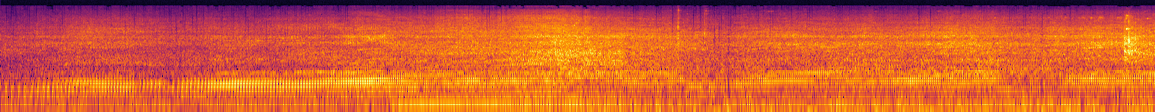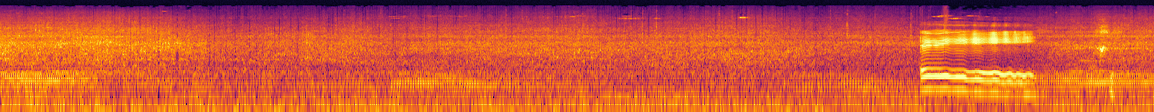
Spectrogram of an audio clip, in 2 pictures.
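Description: Dense road traffic of cars and motorcycles rumbles continuously and loudly nearby, with engines revving and passing, and a brief horn-like tone near the end.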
